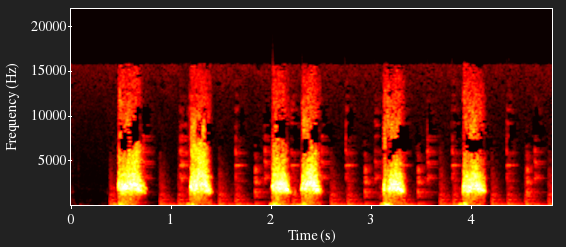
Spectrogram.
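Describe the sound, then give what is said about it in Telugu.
Fists pound a man's back in a run of several heavy, rhythmic thumps, each a loud dull blow, with a steady low droning sound between the hits. “అబ్బే ఇవేం గుద్దులు, ఇట్లా single single గా గుద్దితే నా ఒళ్ళు నొప్పులు ఎట్లా తగ్గుతాయి?”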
